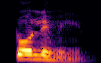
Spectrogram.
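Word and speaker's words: Ptolemy: Motion was proposed by टोलेमी piece silent है। पी is just like pseudopodia का P. Pseudopodia में P silent होता है।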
